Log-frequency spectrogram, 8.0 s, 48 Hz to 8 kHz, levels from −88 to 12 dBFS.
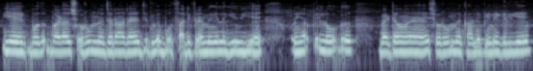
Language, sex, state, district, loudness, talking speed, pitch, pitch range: Hindi, female, Rajasthan, Jaipur, -12 LUFS, 215 wpm, 195 Hz, 190-200 Hz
